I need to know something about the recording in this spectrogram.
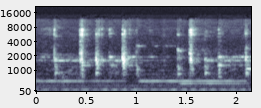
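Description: Ticking, clock-like game background music from the Quizizz quiz dashboard playing through the computer, a run of light ticks over a few held notes.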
